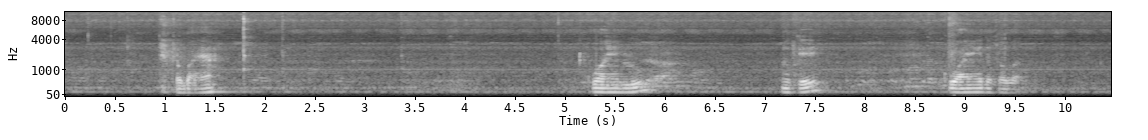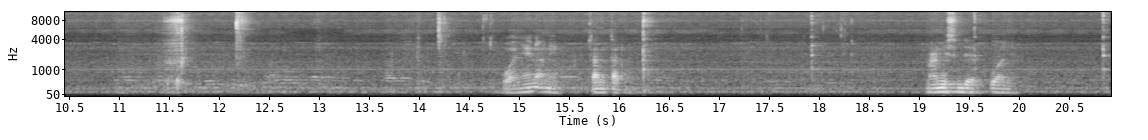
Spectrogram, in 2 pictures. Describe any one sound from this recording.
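A man speaks calmly in short bursts close to the microphone.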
